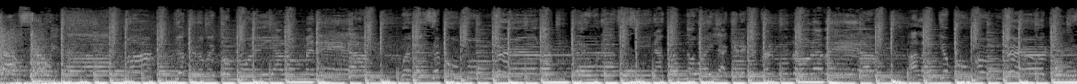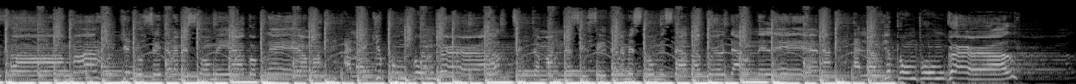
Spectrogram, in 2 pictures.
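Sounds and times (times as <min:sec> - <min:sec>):
ringtone: 0:00.6 - 0:19.8.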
